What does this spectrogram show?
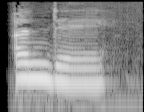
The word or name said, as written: undee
